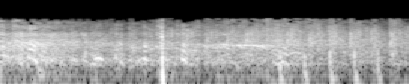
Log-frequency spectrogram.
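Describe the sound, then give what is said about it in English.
An audience claps in a steady, dense patter that lasts the whole stretch, mixed with murmuring voices and scattered laughter, with one sharper clap standing out partway through. “And all of you who just clapped, I'm taking names.”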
